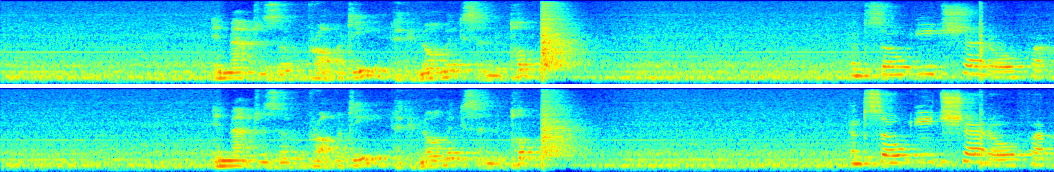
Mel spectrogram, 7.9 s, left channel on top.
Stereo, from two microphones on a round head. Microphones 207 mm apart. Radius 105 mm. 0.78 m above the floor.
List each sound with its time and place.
1.6 s a man speaking: 40° left (ahead or behind), 8 m; by 4.0 s 35° left (ahead or behind), 9.5 m
4.0 s a gunshot: 20° left (ahead or behind), 0.6 m
6.4 s a woman speaking: 65° right (ahead or behind), 1.7 m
